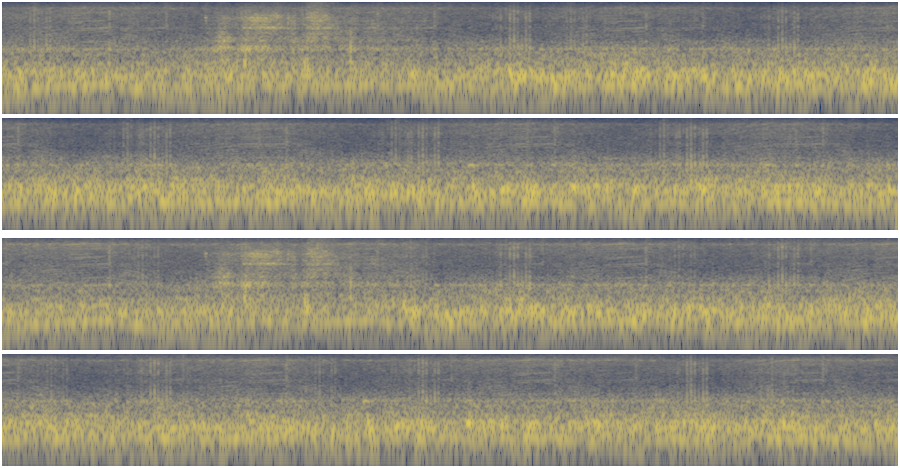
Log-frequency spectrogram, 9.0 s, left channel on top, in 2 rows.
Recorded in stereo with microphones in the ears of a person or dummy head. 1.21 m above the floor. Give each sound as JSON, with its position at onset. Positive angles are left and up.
{"t": 1.0, "sound": "a sneeze", "side_deg": 5}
